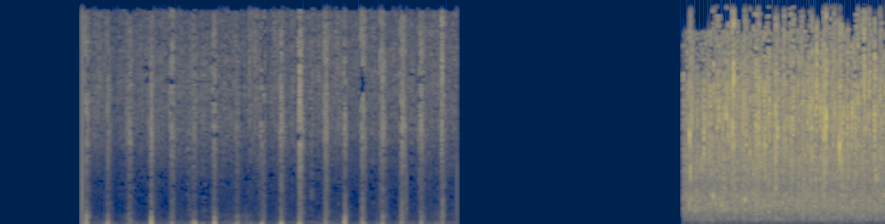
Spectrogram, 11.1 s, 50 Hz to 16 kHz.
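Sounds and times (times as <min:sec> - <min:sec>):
rapid low thumps with ticks: 0:01.0 - 0:05.7.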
